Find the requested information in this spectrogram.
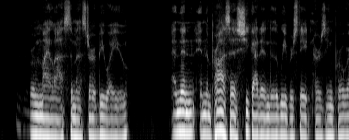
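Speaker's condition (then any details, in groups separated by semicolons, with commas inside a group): ALS; affects hand function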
